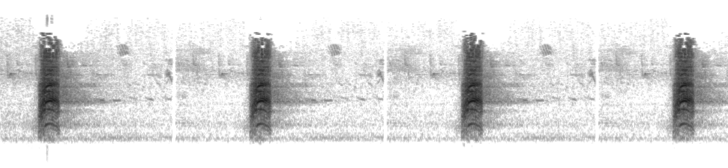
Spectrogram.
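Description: A demoiselle crane gives four loud, harsh, rolling calls, each brief and spaced about three seconds apart, with quiet in between.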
